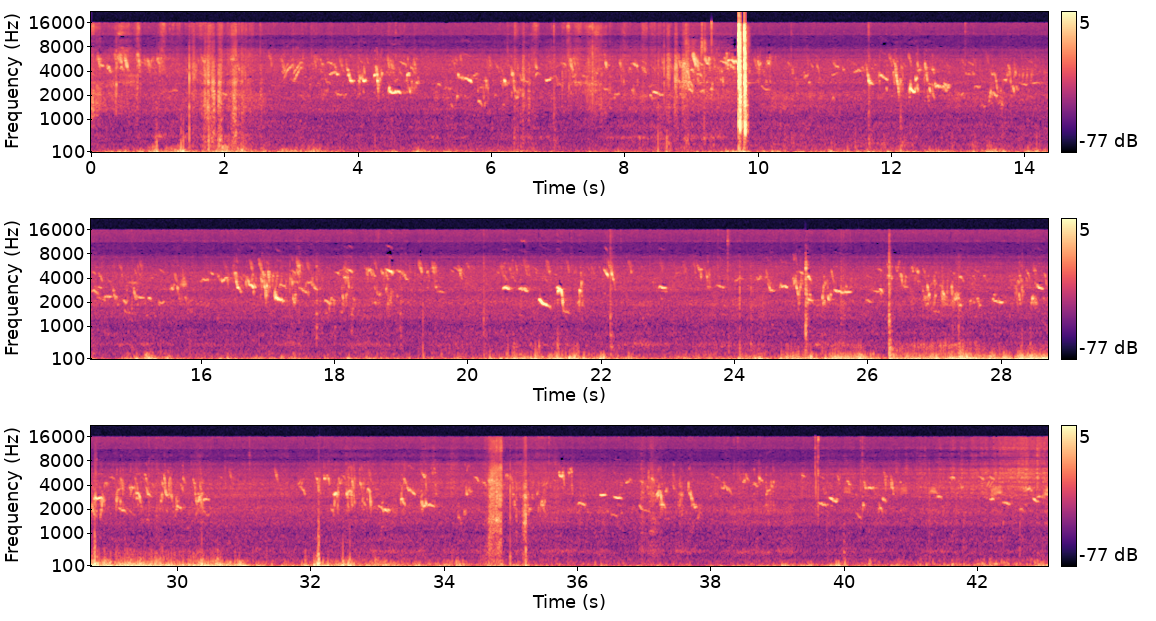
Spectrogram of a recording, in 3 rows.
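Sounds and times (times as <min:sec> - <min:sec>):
small birds chirping: 0:00.0 - 0:43.0
wind rumble on microphone: 0:00.0 - 0:43.0
sharp click: 0:09.7 - 0:09.9.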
